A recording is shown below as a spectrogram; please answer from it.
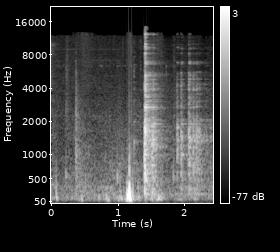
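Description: A dull knock about a second in, followed at once by a short clatter: serving plates being taken and set down on the counter.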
